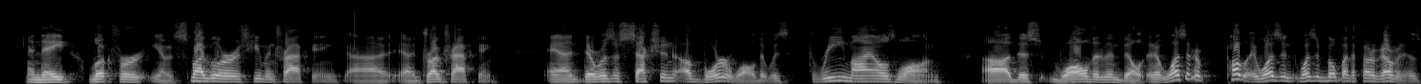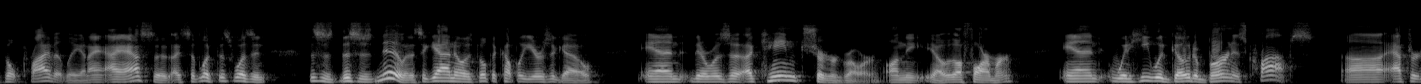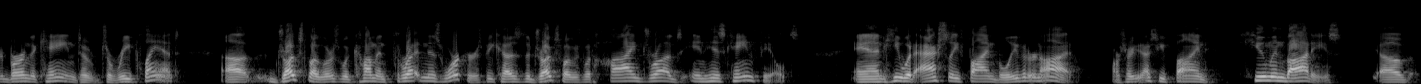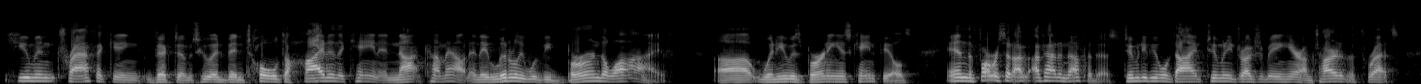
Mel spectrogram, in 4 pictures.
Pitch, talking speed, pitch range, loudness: 130 Hz, 215 wpm, 115-150 Hz, -28 LUFS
